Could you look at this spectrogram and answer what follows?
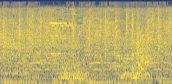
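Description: Bees buzz in the video game Sonic and the Black Knight, a continuous insect drone at moderate loudness that swells slightly in the middle and near the end, with no voices over it.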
